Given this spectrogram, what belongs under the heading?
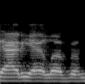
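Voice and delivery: ordinary talk, nothing marked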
